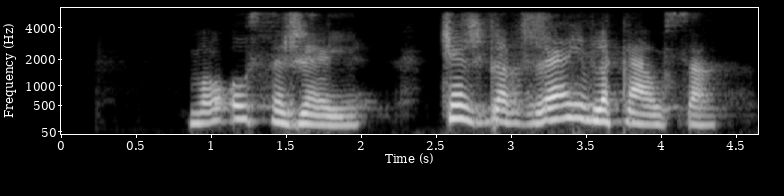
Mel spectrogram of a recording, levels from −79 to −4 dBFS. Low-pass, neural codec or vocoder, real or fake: 5.4 kHz; codec, 16 kHz in and 24 kHz out, 0.6 kbps, FireRedTTS-2 codec; fake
